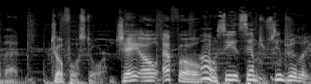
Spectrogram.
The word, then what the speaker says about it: Jofo: J-O-F-O. Oh, see, it seems really easy to me. For some reason, our knucklehead listeners can't spell that. Really? Yeah, they're spelling it like J-O-E-F-A-U-X. Jofo, like fake Joe.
